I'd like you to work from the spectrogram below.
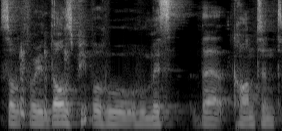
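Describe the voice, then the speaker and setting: A man speaks at a moderate pace in a fairly low pitch. His intonation stays fairly even. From Germany. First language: German. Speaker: podcast host. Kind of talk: casual chat.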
